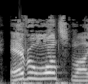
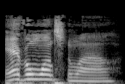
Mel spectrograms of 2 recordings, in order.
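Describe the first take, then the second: First: Every once in a while with once punched louder and falling; stress on once. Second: Said in the usual way. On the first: Shown as a demonstration. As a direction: lean hard on the word once.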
